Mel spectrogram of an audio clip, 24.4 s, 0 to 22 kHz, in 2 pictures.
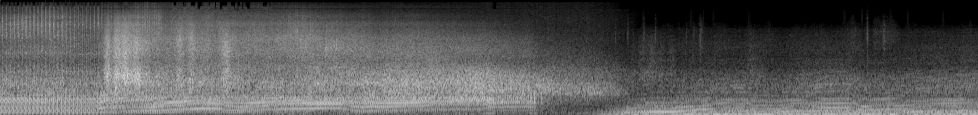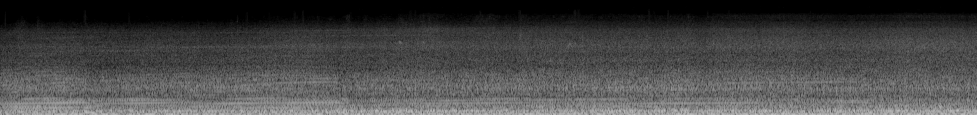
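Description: Audi RS7 accelerating hard on a country road, loud engine rising through the gears with rapid upshifts, a brief dip at a shift, then a sustained strong pull with steady road and wind roar, no talk.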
